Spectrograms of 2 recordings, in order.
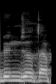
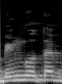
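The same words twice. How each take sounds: First: Binge said as "binj", ending in a j sound like "binge-watch"; Binge, ending like English "hinge"; Binge with soft j. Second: Bing said as "bing", ending in a plain ng sound with no j; Bing rhymed with "ring", nasal ng at the end; Bing, ng ending like English "sing"; Bing with hard g. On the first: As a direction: Binge with n then a clear j at the end, as in "hinge". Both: Shown as a demonstration. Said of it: "Bing होता है कि Binge होता है".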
